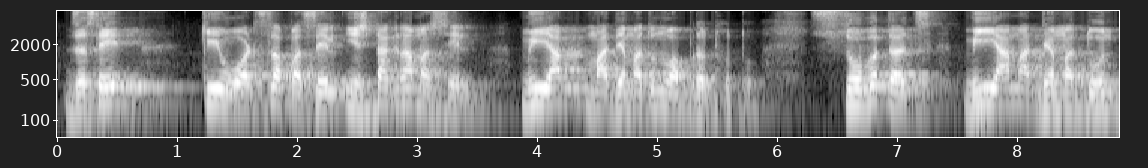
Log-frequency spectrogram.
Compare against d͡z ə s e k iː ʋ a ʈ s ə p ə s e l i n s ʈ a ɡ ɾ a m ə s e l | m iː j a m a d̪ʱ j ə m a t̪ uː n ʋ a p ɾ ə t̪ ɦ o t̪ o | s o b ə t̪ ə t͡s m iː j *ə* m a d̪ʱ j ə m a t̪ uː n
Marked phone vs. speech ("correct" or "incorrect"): incorrect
